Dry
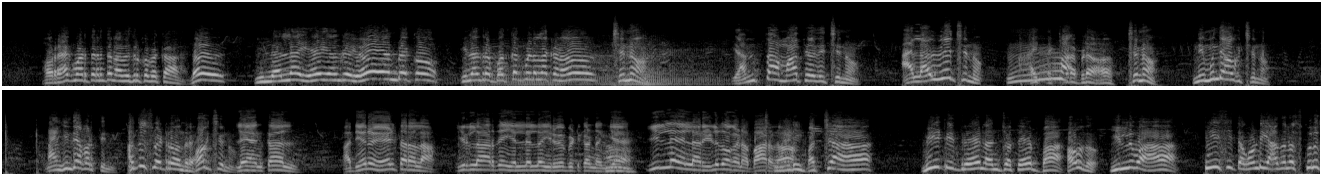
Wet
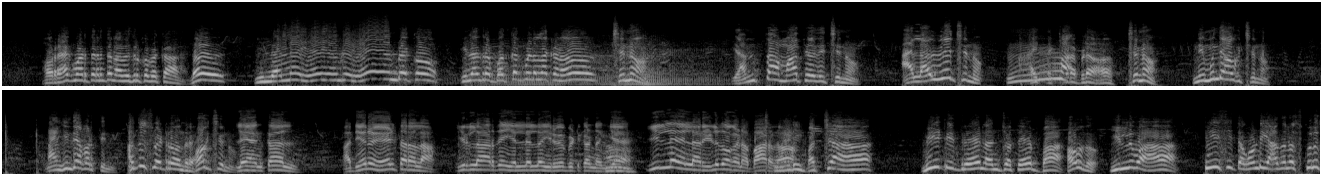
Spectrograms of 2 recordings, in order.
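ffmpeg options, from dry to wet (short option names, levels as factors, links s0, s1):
-filter_complex "[0:a]asettb=1/sr,asplit=3[s0][s1][s2];[s0]atrim=end=2.754[s3];[s1]atrim=start=2.75:end=3.88,asetpts=PTS-STARTPTS,afade=t=in:d=0.004:c=qsin,afade=t=out:st=1.126:d=0.004:c=qsin,volume=21.1,asoftclip=hard,volume=0.0473[s4];[s2]atrim=start=3.876[s5];[s3][s4]acrossfade=d=0.004:c1=hsin:c2=qsin[s6];[s6][s5]acrossfade=d=0.004:c1=qsin:c2=hsin"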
